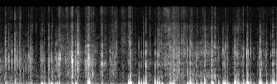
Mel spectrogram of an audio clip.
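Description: Fingertips tap and scratch the upper and textured sole of a solid, beige molded foam slide sandal. The result is a quiet stream of soft, dull, low thuds mixed with light scratching, with no ring after each touch.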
